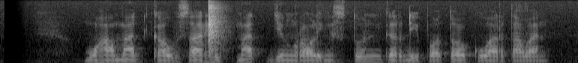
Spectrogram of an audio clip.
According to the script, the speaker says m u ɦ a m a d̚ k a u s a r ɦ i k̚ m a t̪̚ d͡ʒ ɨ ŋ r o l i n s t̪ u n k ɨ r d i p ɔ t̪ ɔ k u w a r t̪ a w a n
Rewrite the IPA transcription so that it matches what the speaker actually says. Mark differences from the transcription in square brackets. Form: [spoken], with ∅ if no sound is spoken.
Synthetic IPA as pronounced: m u ɦ a m a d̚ k a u s a r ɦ i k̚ m a t̪̚ d͡ʒ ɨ ŋ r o l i [ŋ] s t̪ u n k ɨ r d i p ɔ t̪ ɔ k u w a r t̪ a w a n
